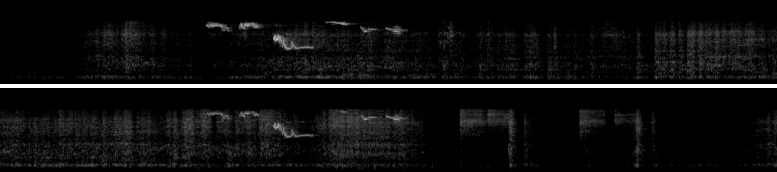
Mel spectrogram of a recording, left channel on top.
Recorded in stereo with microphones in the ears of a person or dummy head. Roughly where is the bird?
Left.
